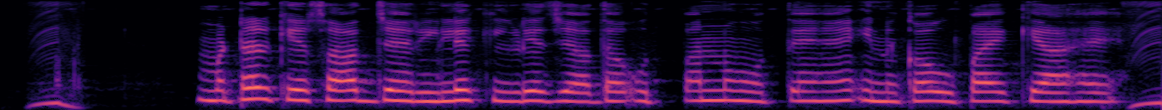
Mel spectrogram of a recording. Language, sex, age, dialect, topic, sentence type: Hindi, female, 18-24, Awadhi Bundeli, agriculture, question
